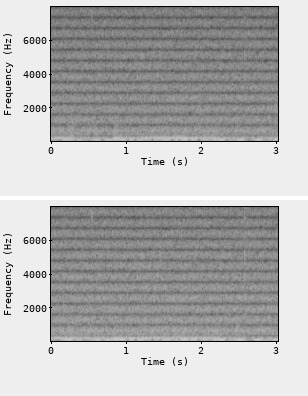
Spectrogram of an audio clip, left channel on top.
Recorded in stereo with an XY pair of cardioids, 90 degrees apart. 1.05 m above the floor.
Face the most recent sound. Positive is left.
turn(degrees=-15)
